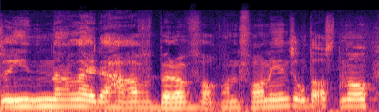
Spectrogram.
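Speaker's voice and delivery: high-pitched imitation of a woman's complaint; high, whiny-drunk retelling; mock protesting woman. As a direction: imitate her indignant protest, pitched well up.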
